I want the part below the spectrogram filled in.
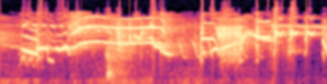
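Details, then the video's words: White-rumped shama in a contest simulation, holding long pure whistles that glide and level off, followed by a burst of harsh, buzzy notes and a run of short, clipped whistles. "kacer gacor konslet narung ini AMPUH buat pancingan kacer agar bunyi"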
